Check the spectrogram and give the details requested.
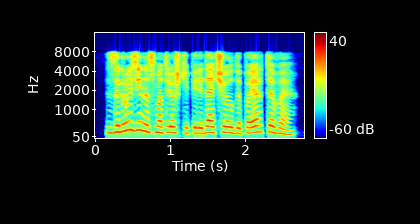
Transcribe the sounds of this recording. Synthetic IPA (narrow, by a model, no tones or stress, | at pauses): zəɡɾʊzʲinəsmɐt̪ɾʲoʂkʲɪpʲɪɾʲɪd̪at͡ɕʊɛlˠd̪əpəɛrt̪ɛvɛ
